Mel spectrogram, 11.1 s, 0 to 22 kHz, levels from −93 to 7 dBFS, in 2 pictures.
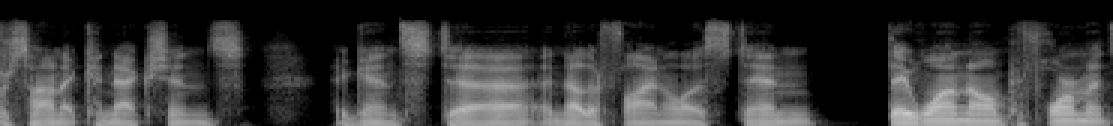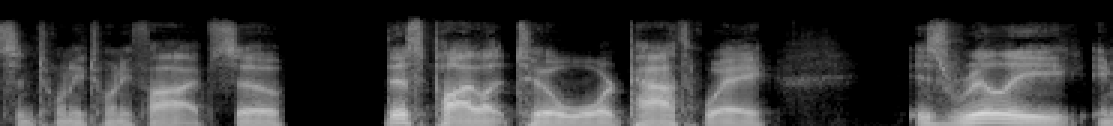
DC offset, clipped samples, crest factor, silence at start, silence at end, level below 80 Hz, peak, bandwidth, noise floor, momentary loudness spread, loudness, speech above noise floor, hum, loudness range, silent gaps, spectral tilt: under 0.1%; under 0.1%; 22 dB; 0 s; 0 s; -42 dBFS; -2 dBFS; 11 kHz; -63 dBFS; 14 LU; -23 LUFS; 41 dB; none; 8 LU; 6.99-7.45 s; -5.5 dB/octave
